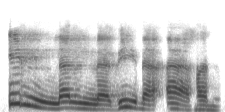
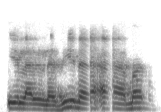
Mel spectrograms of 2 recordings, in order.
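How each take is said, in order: First: The l in the first word is doubled. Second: The l in the first word is short. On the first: It means except those who believe. The speaker calls it right. "Kalau pengecualian ada kalimat illal ladzina amanu" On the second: It means to those who believe. The speaker calls it wrong. "Dia bacanya ilal ladzina amanu"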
